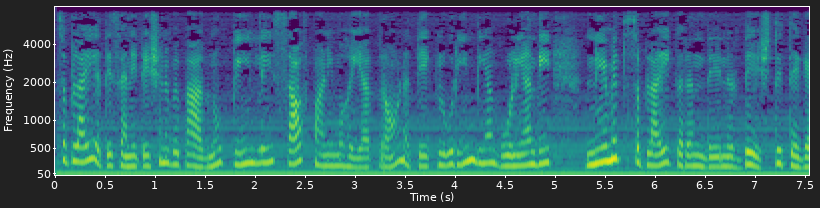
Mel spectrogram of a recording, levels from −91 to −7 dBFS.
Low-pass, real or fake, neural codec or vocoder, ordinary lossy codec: 7.2 kHz; real; none; none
